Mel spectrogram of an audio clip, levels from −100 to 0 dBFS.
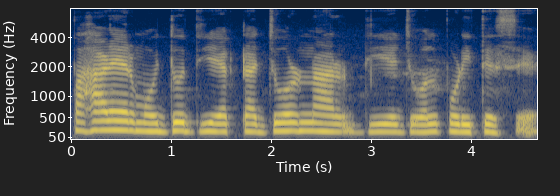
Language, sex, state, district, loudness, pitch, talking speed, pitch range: Bengali, female, Assam, Hailakandi, -15 LUFS, 180 Hz, 105 wpm, 175-195 Hz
